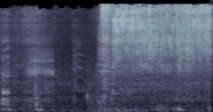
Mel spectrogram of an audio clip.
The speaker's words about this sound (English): And I'm just gonna rinse a little bit in the sink here.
